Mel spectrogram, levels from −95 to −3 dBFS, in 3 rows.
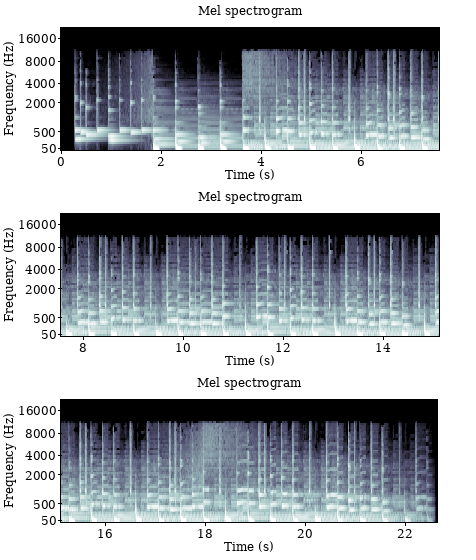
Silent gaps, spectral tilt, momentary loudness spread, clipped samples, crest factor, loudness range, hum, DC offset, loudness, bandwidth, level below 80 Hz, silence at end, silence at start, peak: none; -6 dB/octave; 4 LU; under 0.1%; 10 dB; 2 LU; none; under 0.1%; -13 LUFS; 11.5 kHz; -14 dBFS; 0.1 s; 0.25 s; 0 dBFS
